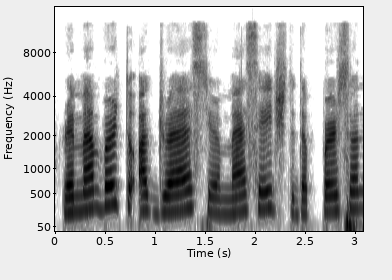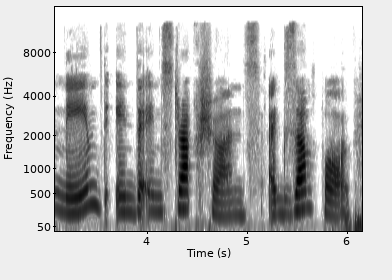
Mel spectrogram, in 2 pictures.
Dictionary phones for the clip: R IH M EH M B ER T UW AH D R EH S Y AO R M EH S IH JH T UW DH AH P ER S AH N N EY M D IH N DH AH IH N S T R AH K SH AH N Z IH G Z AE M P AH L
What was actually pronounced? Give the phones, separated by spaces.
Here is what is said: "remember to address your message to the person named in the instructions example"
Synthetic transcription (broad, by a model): R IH M EH M B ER T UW AH D R EH S Y AO R M EH S IH JH T UW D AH P ER S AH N N EY M D IH N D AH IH N S T R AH K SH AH N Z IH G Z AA M P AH L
